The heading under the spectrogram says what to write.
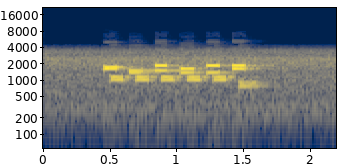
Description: Multi-frequency trunk signalling (R2, with the far end's replies), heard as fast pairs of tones, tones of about 100 ms, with room echo. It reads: 618279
